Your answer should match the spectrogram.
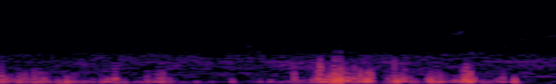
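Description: Wind buffeting the microphone in irregular low rumbles, strongest a little past halfway.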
